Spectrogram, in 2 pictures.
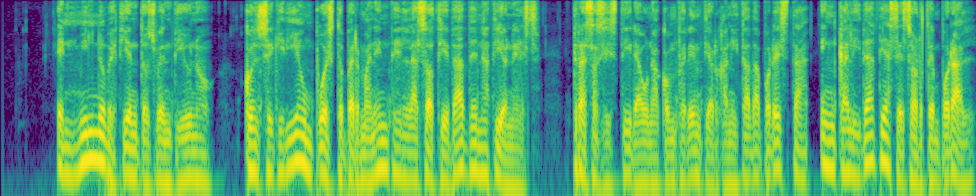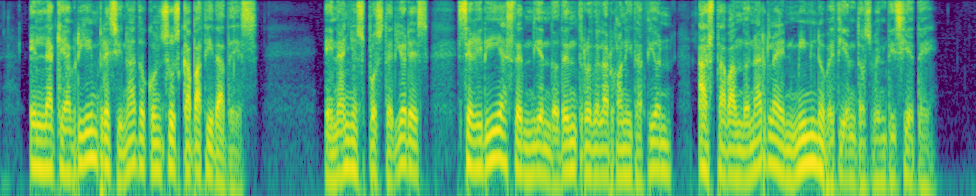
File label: locutor spanish voiceover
